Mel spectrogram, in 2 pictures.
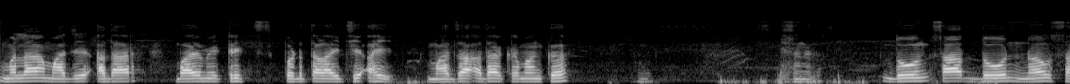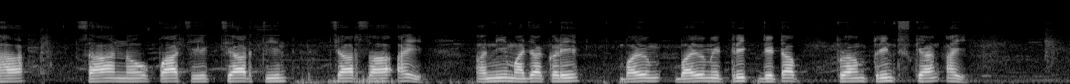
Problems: constant background noise, background conversations at intervals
